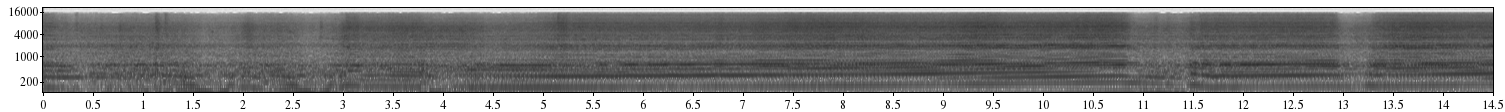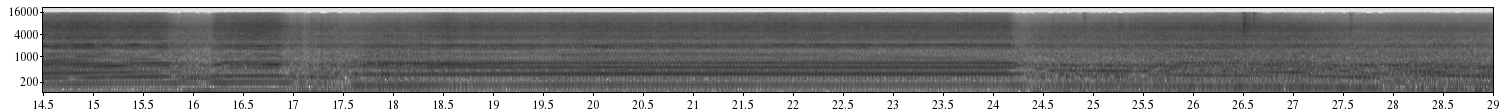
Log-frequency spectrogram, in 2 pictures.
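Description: BMW 325i straight-six engine under hard track driving, heard from inside the stripped cabin. The engine note climbs in pitch under throttle and drops sharply several times at gear changes and lifts, with a long steady stretch at high revs in the second half.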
